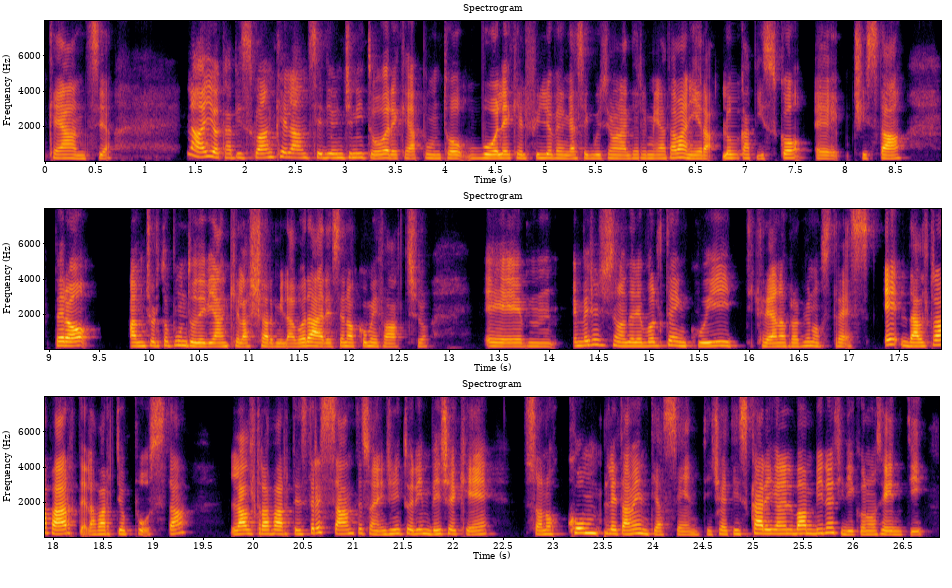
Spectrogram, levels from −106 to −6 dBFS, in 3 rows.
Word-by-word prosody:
che 205 - -7
ansia. 195 -3 -1 0.8
No, 350 -9 +3
io 270 -2 +3
capisco 225 0 -5
anche 255 +4 0
l'ansia 225 -1 -2
di 225 - -2
un 220 - -1
genitore 215 -3 -2
che 195 - -12
appunto, 190 0 -3
vuole 195 +1 +2
che 200 - -8
il 195 - -3
figlio 205 +1 -3
venga 190 -1 -3
seguito 190 0 -6
in - - -1
una 185 -1 -1
determinata 195 +2 -4
maniera, 185 -6 +1
lo 200 0 -1
capisco 200 +2 -3
e 180 -3 -5
ci 190 - -7
sta; 185 +1 +2 0.4
però 230 0 +6 0.4
a 200 - +4
un 205 0 0
certo 220 +1 -4
punto 230 -2 +1
devi 190 -1 +3
anche 190 +2 -1
lasciarmi 185 -1 -1
lavorare, 190 +1 +4
se 190 +2 -5
no, 195 -1 +1
come 200 -1 -3
faccio? 180 +1 -5 0.5
Ehm, 190 -1 -2 0.3
e - - -7
invece 245 +6 -2
ci 250 - -7
sono 230 -5 -2
delle 200 0 +1
volte 215 +4 -2
in 210 -3 -2
cui 210 +1 0
ti - - -20
creano 190 0 +1
proprio 190 +2 -4
uno 205 -3 -2
stress. 195 -1 -5
E 280 +1 +4
d'altra 210 +5 +4
parte, 225 0 +6
la 190 - -2
parte 205 +1 +1
opposta, 215 +5 -3 0.4
l'altra 220 +1 +5
parte 215 -1 +2
stressante 245 -1 +2
sono 215 -4 -2
i 190 - -3
genitori 220 +1 -1
invece 215 -1 0
che 210 +2 -2 0.3
sono 210 +1 -3
completamente 230 -5 +3
assenti, 185 0 -6
cioè 195 +2 -4
ti 210 - -3
scaricano 225 +1 +4
il 225 - -1
bambino 230 +3 +3
e - - +2
ti 270 - -10
dicono: 185 0 -3
"Senti, 180 -3 -3
205 Hz, 180 wpm, -24 LUFS, 190-225 Hz, 0.8 s, però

